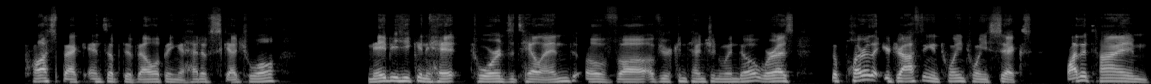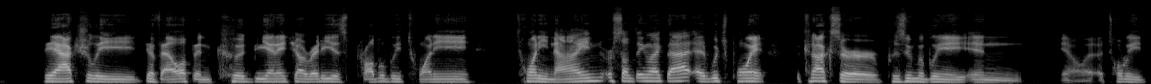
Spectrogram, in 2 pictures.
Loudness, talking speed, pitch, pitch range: -27 LUFS, 160 wpm, 130 Hz, 120-145 Hz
